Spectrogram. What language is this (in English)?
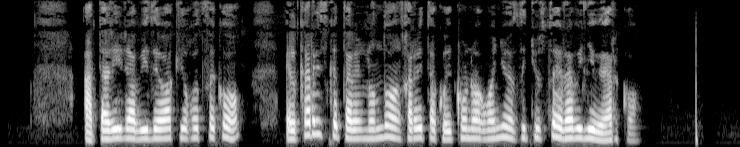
Basque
